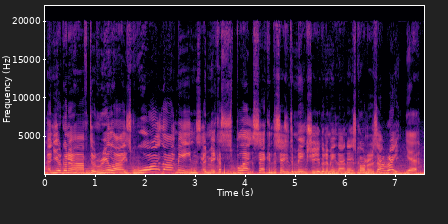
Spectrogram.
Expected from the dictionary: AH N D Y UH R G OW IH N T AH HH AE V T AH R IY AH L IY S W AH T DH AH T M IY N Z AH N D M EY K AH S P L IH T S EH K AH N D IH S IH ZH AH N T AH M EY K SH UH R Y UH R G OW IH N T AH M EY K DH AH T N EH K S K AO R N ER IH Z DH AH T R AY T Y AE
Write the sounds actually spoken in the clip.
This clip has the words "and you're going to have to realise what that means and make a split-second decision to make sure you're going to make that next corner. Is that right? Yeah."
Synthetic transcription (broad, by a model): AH N Y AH R G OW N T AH HH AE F T AH R IY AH L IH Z W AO T DH AH T M IY N Z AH N M EY K AH S P L IH T S EH K AH N D IH S IH ZH AH N T AH M EY K SH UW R Y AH R G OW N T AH M EY K DH AH T N EH K S K AO R N ER IH Z DH AH T R AY T Y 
